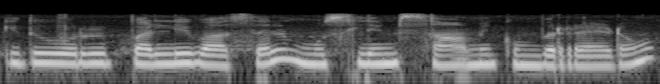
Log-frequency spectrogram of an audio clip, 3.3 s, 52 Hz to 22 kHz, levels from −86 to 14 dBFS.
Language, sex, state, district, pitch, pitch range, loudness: Tamil, female, Tamil Nadu, Nilgiris, 225 Hz, 210-240 Hz, -14 LUFS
